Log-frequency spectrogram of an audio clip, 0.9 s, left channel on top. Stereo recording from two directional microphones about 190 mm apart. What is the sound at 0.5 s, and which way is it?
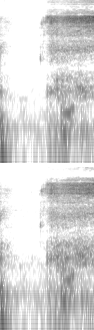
Wheeze, 55° right (ahead or behind).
